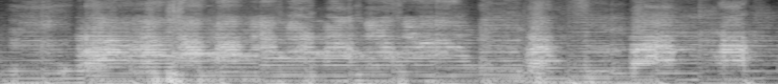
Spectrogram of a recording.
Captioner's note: laughing hysterically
